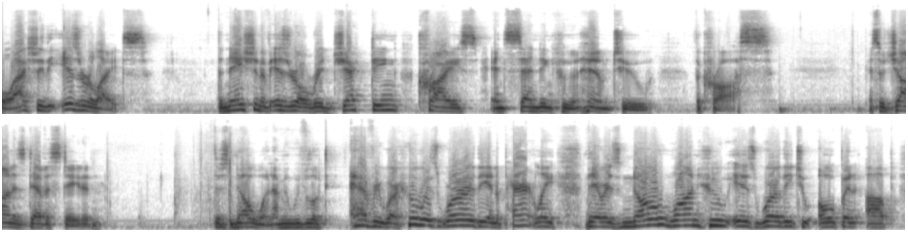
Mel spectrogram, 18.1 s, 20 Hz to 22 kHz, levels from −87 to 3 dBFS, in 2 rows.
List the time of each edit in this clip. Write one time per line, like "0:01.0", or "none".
none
